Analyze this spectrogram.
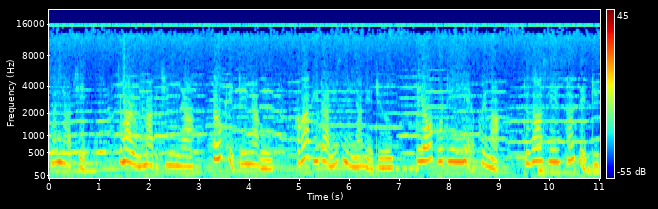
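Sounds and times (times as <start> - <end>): low accompanying tones: 0.0 - 11.0
violin melody with sliding notes: 0.0 - 11.0.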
